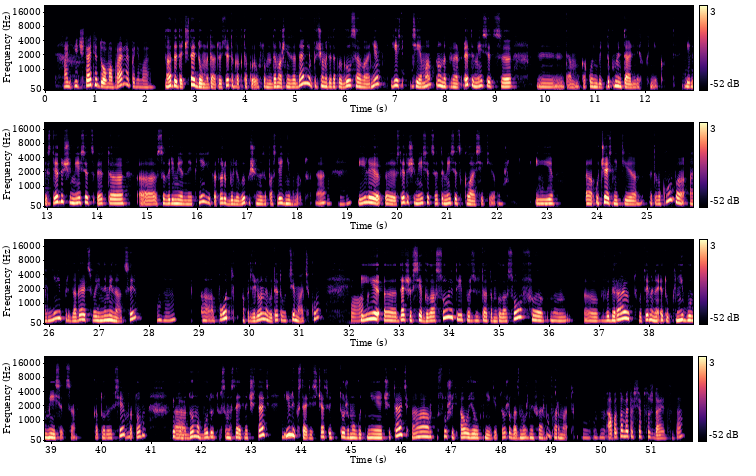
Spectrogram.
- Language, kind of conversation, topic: Russian, podcast, Как понять, что ты наконец нашёл своё сообщество?
- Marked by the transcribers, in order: other noise; tapping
